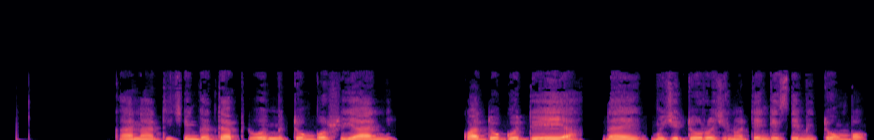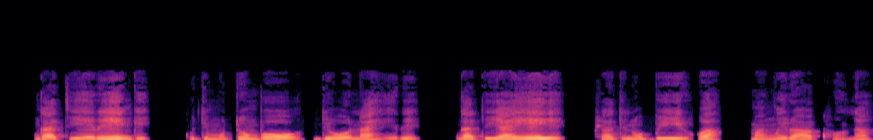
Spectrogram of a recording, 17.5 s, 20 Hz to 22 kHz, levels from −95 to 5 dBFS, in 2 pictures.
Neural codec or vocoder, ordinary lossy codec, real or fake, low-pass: none; MP3, 48 kbps; real; 10.8 kHz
